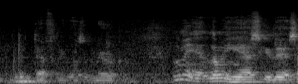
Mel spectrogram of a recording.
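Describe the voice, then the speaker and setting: Audible room echo hangs around a man's voice. Noticeable background noise is present too. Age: 60s. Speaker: interviewer. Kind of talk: interview.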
